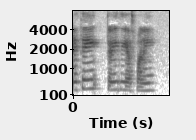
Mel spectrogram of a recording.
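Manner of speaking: ordinary talk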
